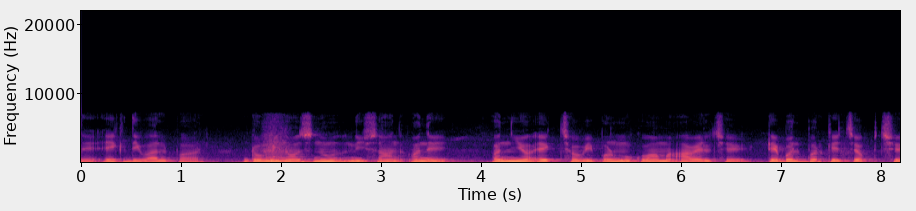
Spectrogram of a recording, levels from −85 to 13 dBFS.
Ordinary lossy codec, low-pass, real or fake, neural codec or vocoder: none; 7.2 kHz; real; none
